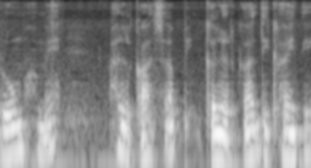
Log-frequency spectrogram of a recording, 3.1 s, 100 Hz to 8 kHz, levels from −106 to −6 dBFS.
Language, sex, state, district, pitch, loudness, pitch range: Hindi, male, Himachal Pradesh, Shimla, 125 Hz, -20 LUFS, 115-140 Hz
